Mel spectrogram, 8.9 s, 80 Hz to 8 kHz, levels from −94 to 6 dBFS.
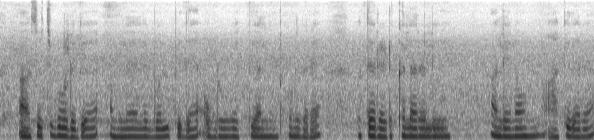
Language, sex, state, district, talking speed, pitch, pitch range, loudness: Kannada, female, Karnataka, Raichur, 120 wpm, 165 Hz, 160-175 Hz, -19 LUFS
